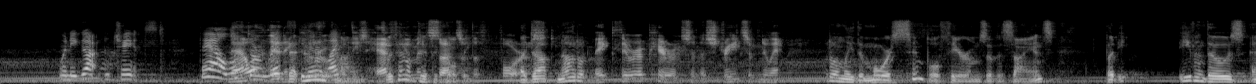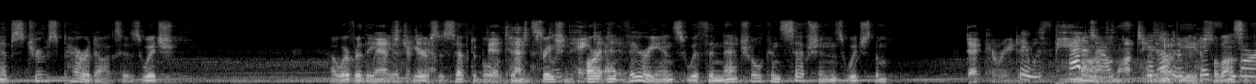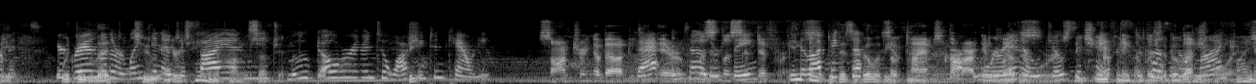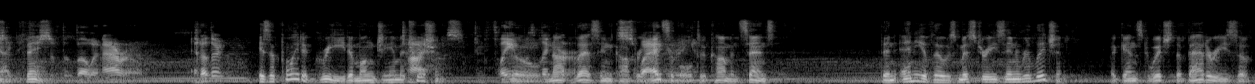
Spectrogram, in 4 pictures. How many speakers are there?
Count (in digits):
3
